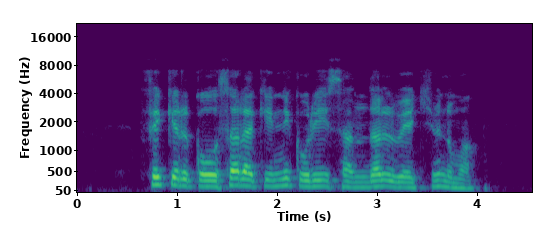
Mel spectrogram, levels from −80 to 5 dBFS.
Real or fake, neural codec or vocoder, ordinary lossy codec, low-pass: real; none; Opus, 32 kbps; 7.2 kHz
